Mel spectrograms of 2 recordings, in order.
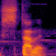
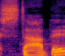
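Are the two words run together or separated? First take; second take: run together; separated. First: The two words run together as one. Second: The two words are said separately.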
